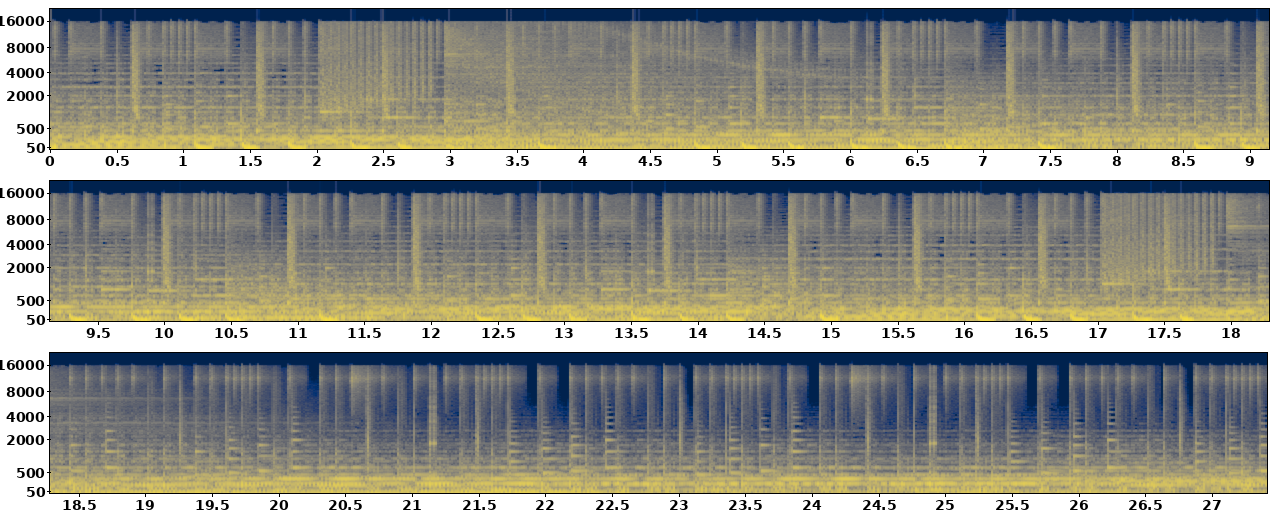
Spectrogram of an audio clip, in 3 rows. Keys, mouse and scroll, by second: 0.1 ctrl+s, 3.1 click, 3.3 Tab, 3.5 middle click, 3.7 2, 3.9 click, 4.2-5.5 middle drag, 5.5 click, 6.0 g, 6.9 click, 6.9-12.7 middle drag, 8.2 KP_3, 8.8-9.5 scroll up 2, 9.5 g, 12.7 shift+click, 12.8-14.5 middle drag, 13.1 scroll down 1, 13.3-13.6 scroll up 1, 13.6 scroll down 1, 14.5 shift+click, 15.2 s, 15.9 KP_Enter, 16.1 Tab, 16.3-17.6 middle drag, 16.4 scroll down 2, 17.6 click, 17.8 Tab, 18.0 click, 18.5 shift+d, 18.7 Return, 19.5 click, 20.0-20.5 scroll up 2, 20.1-26.9 shift+middle drag, 21.2 Tab, 22.2-22.6 scroll down 1, 22.6-23.0 scroll up 1, 23.0 ctrl+r, 25.0 Escape, 26.9 click.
